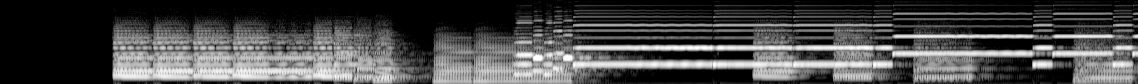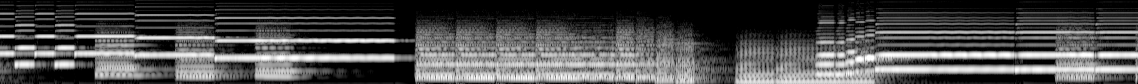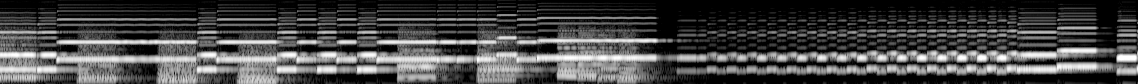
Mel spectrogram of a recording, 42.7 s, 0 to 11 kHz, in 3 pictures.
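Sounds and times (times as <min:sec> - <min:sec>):
MIDI music: 0:01.4 - 0:12.4, 0:13.0 - 0:42.6.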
